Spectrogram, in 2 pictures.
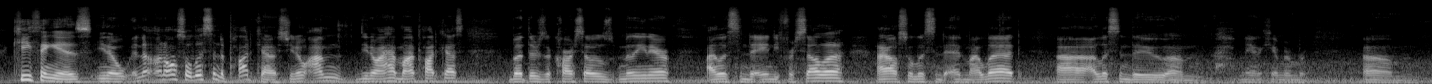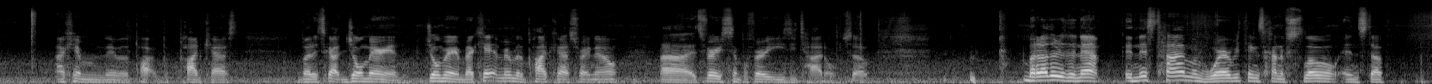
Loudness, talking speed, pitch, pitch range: -22 LUFS, 195 wpm, 125 Hz, 110-140 Hz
